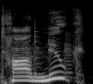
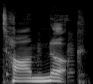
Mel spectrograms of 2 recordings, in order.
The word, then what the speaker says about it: Tom Nook: to address this but his name is pronounced tom nuke and not tom nook the game does not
